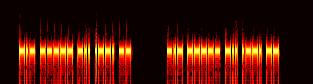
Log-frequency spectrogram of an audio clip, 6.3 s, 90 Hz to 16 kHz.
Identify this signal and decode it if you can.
Morse code, heard as a keyed tone, about 36 wpm, 700 Hz. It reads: K0DPM K0DPM
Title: USA Call Signs - 5 Characters - Repeated 2x - 35wpm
